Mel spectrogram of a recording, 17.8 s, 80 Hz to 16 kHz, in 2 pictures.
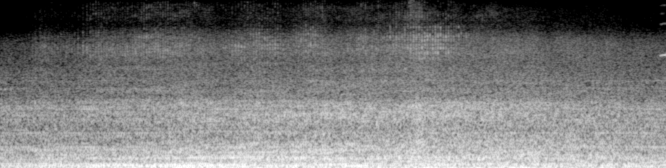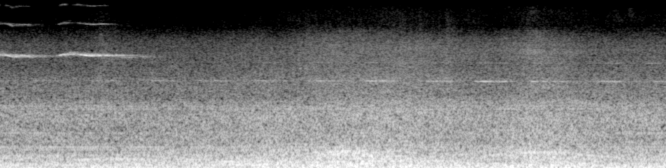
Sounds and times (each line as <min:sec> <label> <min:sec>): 0:00.0 Traffic Noise 0:17.7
